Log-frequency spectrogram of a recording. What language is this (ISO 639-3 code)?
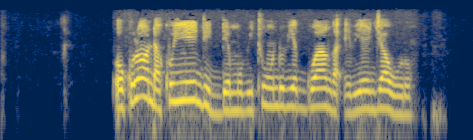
lug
